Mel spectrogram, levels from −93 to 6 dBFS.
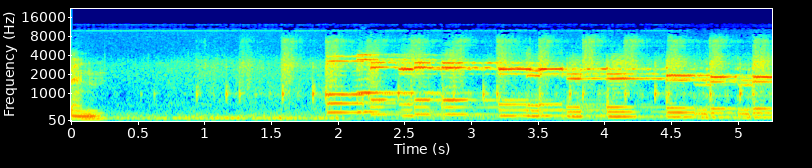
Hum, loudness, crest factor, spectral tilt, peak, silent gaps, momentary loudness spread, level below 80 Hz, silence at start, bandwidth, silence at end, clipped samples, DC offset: none; -12 LUFS; 14 dB; -2.5 dB/octave; -2 dBFS; none; 19 LU; -54 dBFS; 0 s; 13 kHz; 0 s; under 0.1%; under 0.1%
